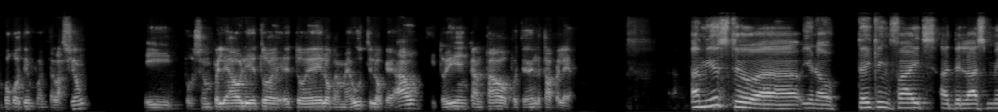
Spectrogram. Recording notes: virtual press conference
